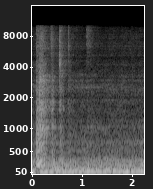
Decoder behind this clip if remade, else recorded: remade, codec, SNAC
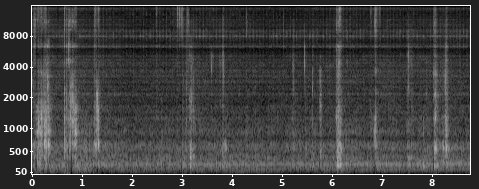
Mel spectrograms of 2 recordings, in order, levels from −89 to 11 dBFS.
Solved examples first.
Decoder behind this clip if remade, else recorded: remade, codec, SNAC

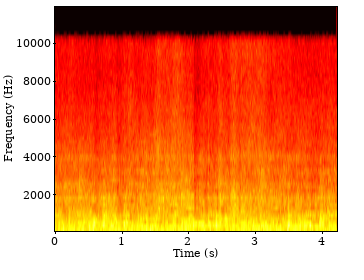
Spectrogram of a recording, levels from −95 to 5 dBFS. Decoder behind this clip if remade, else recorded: remade, codec, SNAC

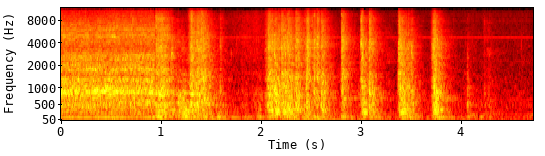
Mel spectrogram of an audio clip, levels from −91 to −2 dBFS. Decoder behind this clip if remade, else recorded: recorded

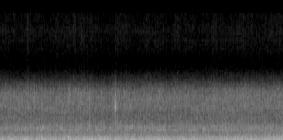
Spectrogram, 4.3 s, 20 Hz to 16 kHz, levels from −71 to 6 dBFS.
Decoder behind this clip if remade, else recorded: recorded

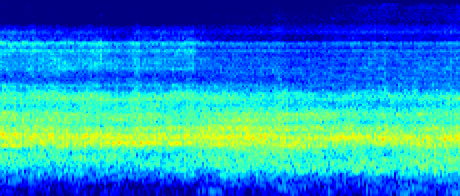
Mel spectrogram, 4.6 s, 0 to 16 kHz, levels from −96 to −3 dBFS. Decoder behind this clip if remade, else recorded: remade, codec, SNAC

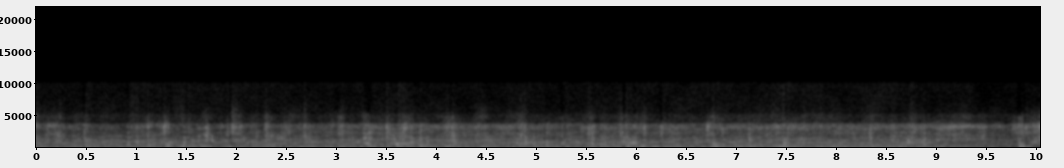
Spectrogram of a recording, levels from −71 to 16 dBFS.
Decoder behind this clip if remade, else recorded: remade, codec, SNAC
